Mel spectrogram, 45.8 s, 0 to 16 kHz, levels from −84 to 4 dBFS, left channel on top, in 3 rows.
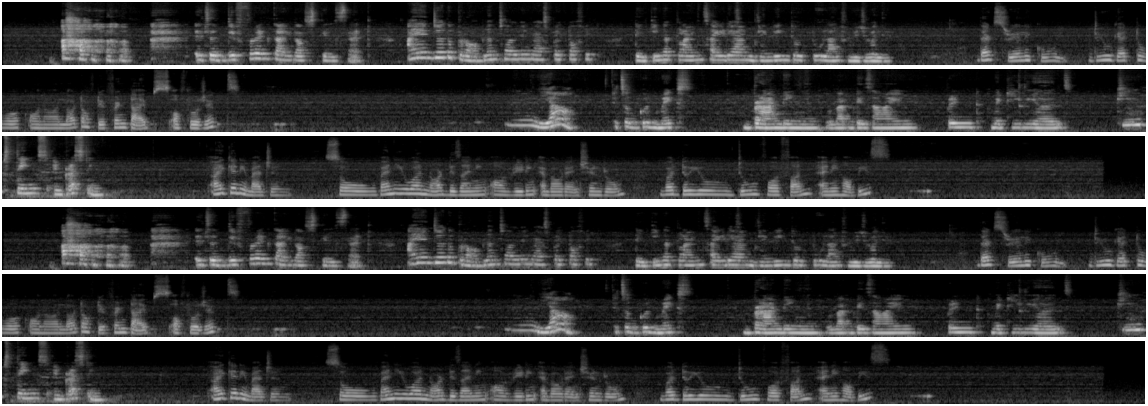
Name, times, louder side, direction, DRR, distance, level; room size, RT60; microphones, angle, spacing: voice 1, 0.8-1.7 2.0-4.8 5.4-7.9 8.4-11.8 22.0-22.9 23.5-24.4 25.1-27.5 27.9-29.5 30.1-31.9, left 3 dB, 90° left, 1.3 m, -26 dB
voice 2, 12.6-14.2 14.5-18.4 18.9-19.0 33.2-34.4 34.8-38.8 39.3-42.3 42.7-42.9, left 1 dB, 15° left, 0.4 m, -33 dB
2.8 x 2.6 x 3.0 m
head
